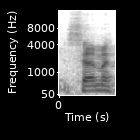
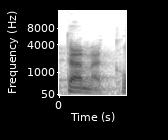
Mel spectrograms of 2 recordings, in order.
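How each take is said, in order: First: Said in the usual way. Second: تمك with t replacing the opening s; child's تمك, t-initial; child's substitution error. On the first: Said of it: "سمك يقول لك". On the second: Shown as a demonstration. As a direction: say تمك, first sound stopped into t. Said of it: "صوت يتحول لصوت تاني".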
